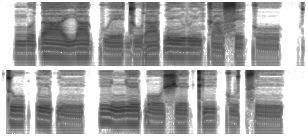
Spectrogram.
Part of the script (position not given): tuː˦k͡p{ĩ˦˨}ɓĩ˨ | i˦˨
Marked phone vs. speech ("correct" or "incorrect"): correct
